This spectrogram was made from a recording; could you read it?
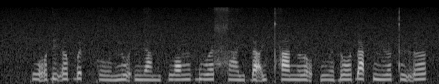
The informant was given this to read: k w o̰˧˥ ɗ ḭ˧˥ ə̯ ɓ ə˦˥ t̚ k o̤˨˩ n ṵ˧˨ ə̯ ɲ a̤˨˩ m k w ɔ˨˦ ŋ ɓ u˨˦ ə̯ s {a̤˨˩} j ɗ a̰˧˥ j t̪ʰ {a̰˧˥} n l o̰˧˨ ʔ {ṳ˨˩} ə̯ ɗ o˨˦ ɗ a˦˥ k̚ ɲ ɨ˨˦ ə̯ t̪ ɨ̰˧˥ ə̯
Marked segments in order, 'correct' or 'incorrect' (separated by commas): correct, incorrect, correct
